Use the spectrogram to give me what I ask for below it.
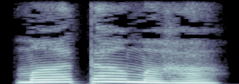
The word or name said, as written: ಮಾತಾಮಹಿ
